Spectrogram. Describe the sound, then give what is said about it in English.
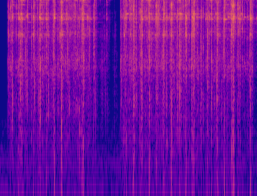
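Keys are jangled loudly in front of a microphone, a bright metallic shaking that runs continuously, pauses briefly for a moment, then resumes with the same busy clinking. No voices. “That's me jangling my keys in front of the microphone.”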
